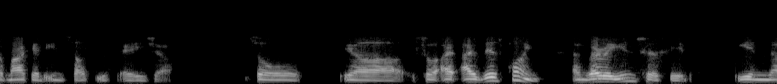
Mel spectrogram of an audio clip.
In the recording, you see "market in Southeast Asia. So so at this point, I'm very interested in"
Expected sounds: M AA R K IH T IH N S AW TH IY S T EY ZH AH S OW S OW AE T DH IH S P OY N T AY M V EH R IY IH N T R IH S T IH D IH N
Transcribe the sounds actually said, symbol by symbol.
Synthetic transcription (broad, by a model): M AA R K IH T IH N S AW TH IY S T EY ZH AH S OW S OW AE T DH IH S P OY N T AY M V EH R IY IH N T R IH S T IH D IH N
